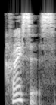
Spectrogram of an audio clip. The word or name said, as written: crisis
